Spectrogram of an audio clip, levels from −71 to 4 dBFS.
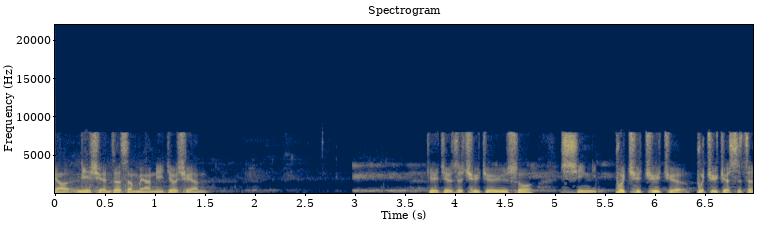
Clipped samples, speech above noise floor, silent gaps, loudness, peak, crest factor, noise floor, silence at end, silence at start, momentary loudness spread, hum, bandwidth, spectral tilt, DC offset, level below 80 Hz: under 0.1%; 39 dB; none; -14 LUFS; -2 dBFS; 14 dB; -53 dBFS; 0 s; 0 s; 18 LU; none; 8.4 kHz; -4.5 dB/octave; under 0.1%; -42 dBFS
